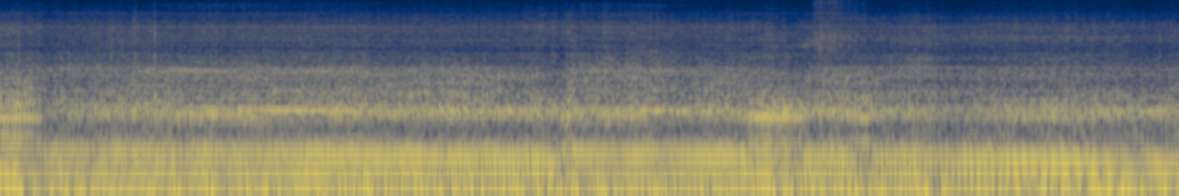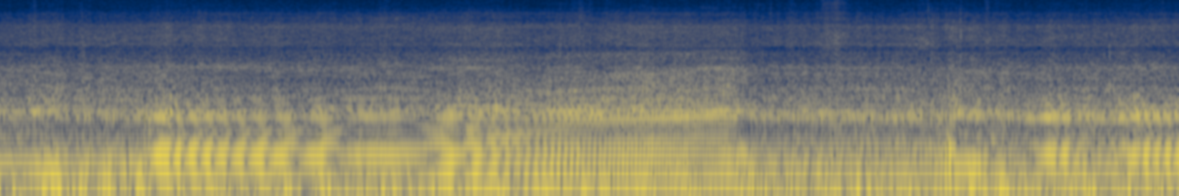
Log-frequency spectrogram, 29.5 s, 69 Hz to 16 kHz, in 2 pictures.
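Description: Two-cylinder 125 cc carburettored chopper engine under way, heard from the rider's seat. Its note slowly falls and rises with the throttle and changes abruptly a few times as the rider shifts gear.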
